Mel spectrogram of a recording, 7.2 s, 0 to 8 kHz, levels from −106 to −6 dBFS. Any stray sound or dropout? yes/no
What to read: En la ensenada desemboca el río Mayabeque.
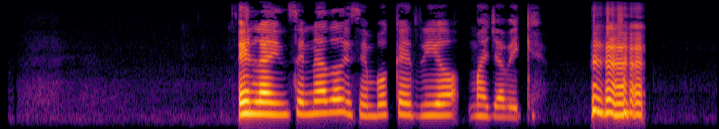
yes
